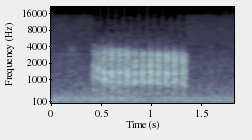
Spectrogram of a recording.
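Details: Baillon's crake giving a single dry, frog-like rattle of about a dozen rapid, even pulses lasting roughly a second, over a soft background hiss.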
